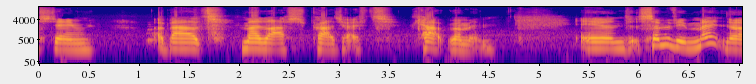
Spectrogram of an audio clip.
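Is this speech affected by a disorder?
Yes: hemi-glossectomy for oral cancer, hemiglossectomy; tongue tethered to cheek.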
